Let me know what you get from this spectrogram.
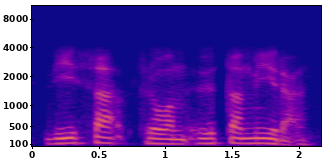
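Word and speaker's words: Visa från Utanmyra: But the Swedish pronunciation is Visa från Utenmyra. Utenmyra. Oh, I got to do the ooh.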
